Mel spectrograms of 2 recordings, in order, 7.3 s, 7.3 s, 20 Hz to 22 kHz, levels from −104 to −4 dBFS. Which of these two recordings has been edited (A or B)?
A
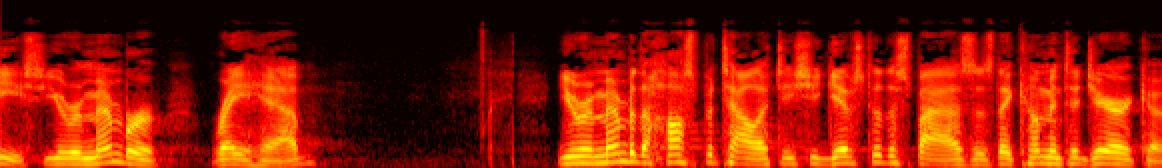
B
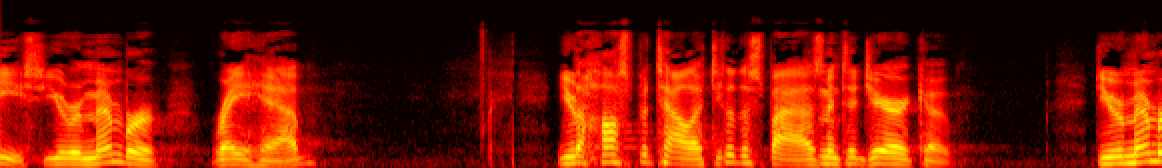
B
